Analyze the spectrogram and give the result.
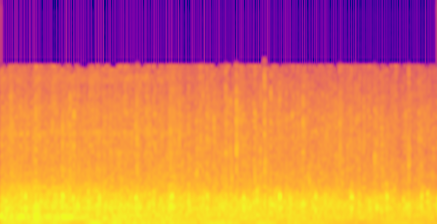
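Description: audience clapping hands

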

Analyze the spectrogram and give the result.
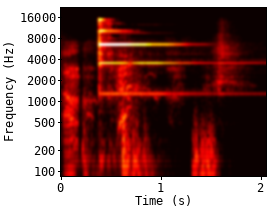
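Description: bell ringing ding

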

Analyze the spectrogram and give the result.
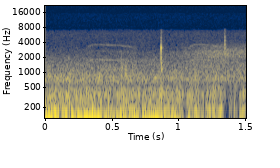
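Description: birds calling outdoors

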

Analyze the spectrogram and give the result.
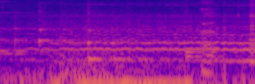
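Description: bees buzzing

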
